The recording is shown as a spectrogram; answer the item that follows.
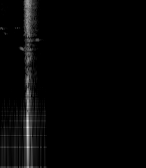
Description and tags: Footstep on grass recorded with Zoom Recorder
